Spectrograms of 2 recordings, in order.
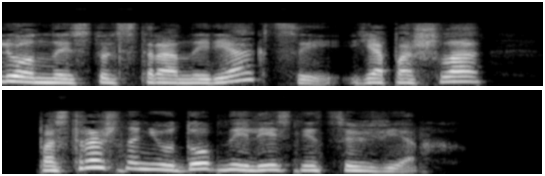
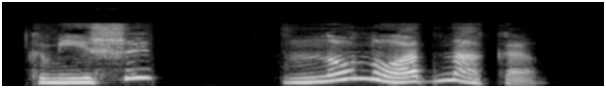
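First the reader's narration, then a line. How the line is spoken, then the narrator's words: Drawling. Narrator (Russian): Соседка протянула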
